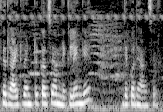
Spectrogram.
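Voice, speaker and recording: Woman, biology teacher, board lesson, patient and repetitive drilling, mellow tone, light hiss. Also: mid-range voice, steady tone, fast. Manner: patient, repeats terms to drill memory tricks. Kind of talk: whiteboard revision lesson. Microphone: recorded while drawing a diagram on a board.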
